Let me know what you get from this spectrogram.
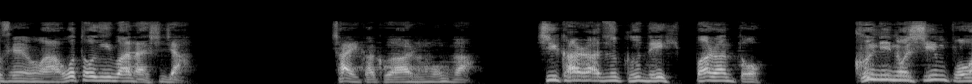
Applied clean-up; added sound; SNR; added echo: neural mask model DeepFilterNet 3.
